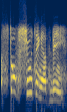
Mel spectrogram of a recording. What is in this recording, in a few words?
taking fire friendly, fem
